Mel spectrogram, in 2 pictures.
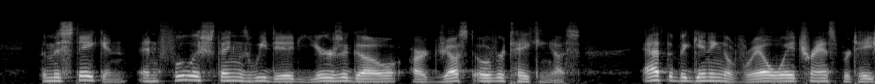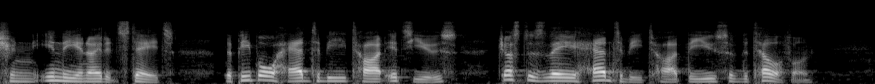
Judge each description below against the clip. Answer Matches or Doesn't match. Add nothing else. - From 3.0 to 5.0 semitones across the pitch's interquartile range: Matches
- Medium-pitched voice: Matches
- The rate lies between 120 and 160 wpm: Matches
